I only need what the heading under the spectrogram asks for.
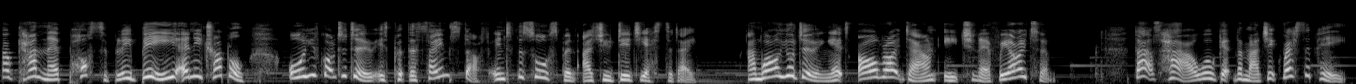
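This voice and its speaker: A woman voicing a wildly excited, impatient father with grand schemes in a children's audiobook, emphatic and urgent. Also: sits high, moderate pace. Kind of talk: audiobook character voice for children's story. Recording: muffled audio with music behind.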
